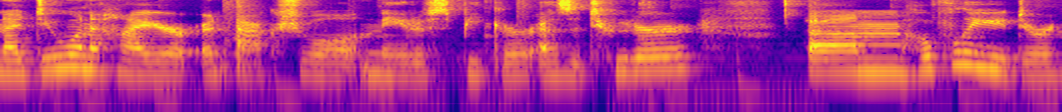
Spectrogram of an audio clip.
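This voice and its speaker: Music plays behind a woman speaking at a moderate pace. Her voice sits at medium pitch, with ordinary pitch variation. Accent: American. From Netherlands. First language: Dutch. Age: 30s. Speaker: planner vlogger and business owner. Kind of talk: casual plan-with-me tutorial. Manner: chatty, informal with fillers.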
